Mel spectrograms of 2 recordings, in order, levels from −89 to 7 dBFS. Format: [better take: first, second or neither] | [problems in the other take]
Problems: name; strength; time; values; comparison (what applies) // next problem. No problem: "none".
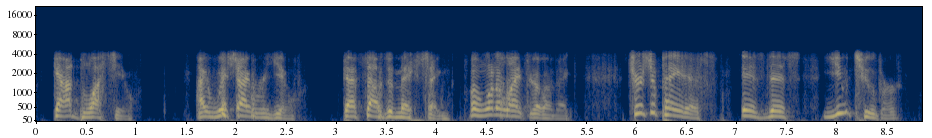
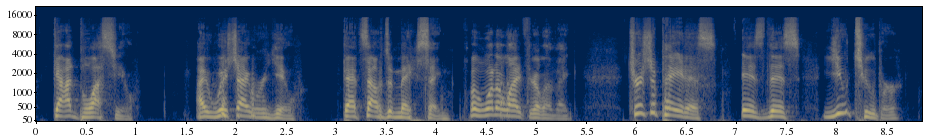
second | garbled, watery; badly; nothing above 4 kHz; slightly in the second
